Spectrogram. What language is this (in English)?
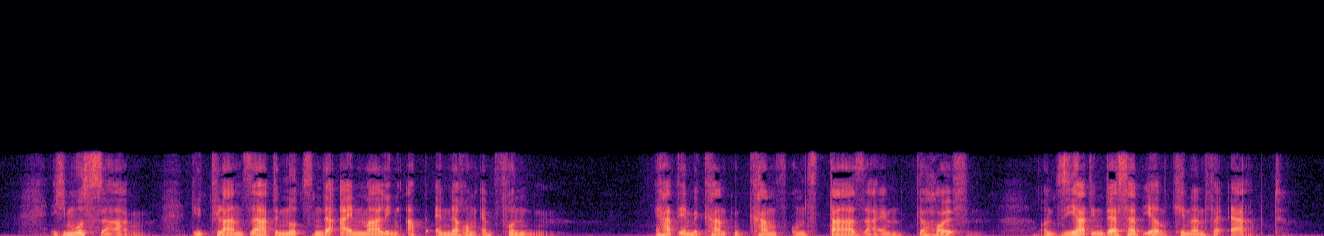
German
